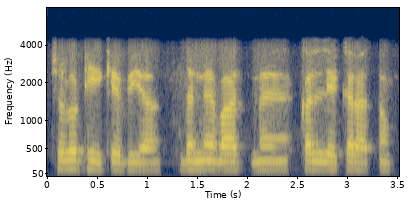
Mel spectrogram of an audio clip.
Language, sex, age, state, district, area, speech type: Hindi, male, 18-30, Rajasthan, Jaipur, urban, conversation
